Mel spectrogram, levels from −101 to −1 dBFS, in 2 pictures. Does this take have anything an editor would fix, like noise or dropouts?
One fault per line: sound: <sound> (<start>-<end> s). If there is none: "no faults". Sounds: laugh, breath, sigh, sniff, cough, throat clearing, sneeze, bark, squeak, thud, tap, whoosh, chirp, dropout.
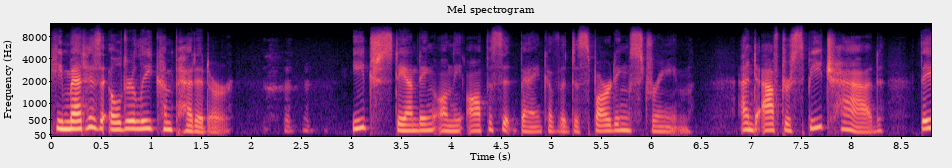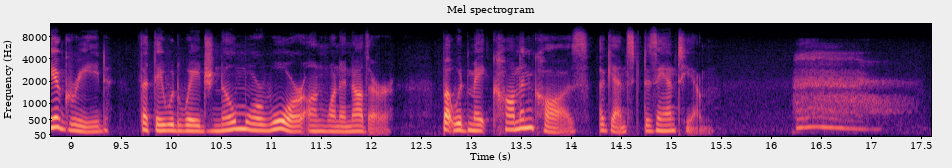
sound: laugh (2.1-2.8 s)
sound: sigh (16.2-17.5 s)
